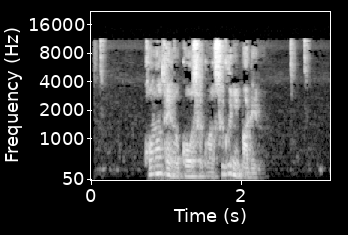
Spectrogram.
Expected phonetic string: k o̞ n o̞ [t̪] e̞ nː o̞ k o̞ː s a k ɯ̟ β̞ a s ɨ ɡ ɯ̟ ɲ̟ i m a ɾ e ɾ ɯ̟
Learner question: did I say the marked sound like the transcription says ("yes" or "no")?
yes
